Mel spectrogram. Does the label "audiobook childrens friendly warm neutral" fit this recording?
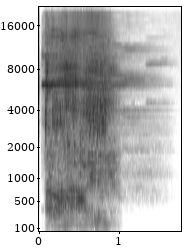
No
